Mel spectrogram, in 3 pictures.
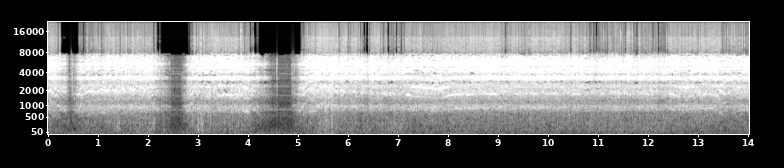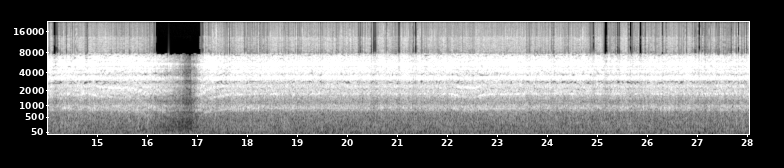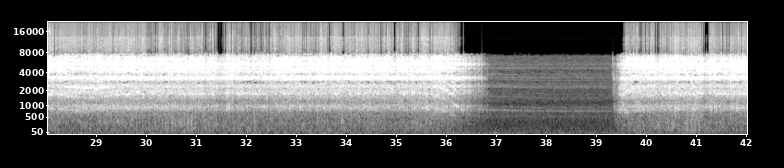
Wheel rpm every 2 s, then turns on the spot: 140, 130, 110, 240, 230, 230, 220, 210, 80, 230, 230, 230, 240, 230, 220, 230, 230, 240, 40, 20, 210.
none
